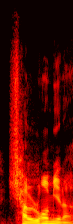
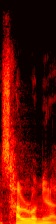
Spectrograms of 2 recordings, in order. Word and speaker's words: 샬롬: 여러분들 뭐 샬롬이나 살롬이나 두 개 중에 아무거나 괜찮아.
